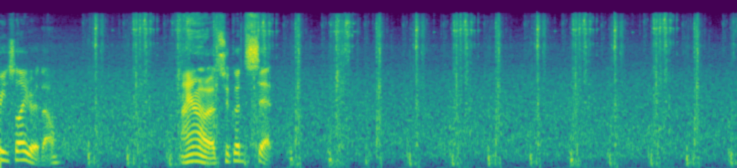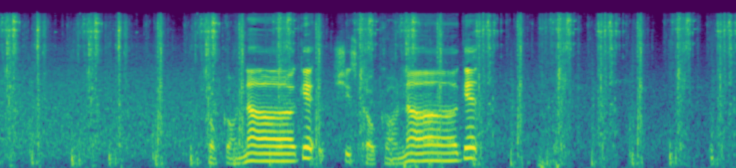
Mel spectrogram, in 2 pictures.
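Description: Heavy armoured footsteps tramp quickly over soft ground.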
